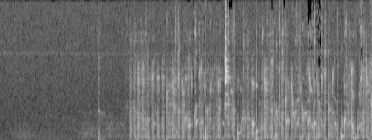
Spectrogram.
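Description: Wet lips smack and slurp on hard candy, loud and close.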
